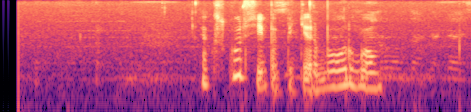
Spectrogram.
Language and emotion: Russian, sad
